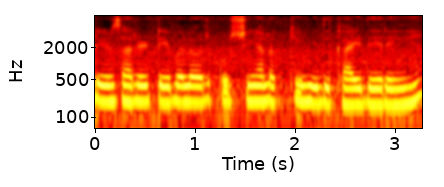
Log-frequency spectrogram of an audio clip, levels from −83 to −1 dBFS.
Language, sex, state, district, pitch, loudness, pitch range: Hindi, female, Bihar, Gopalganj, 190 Hz, -19 LUFS, 180-195 Hz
